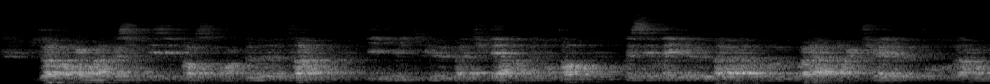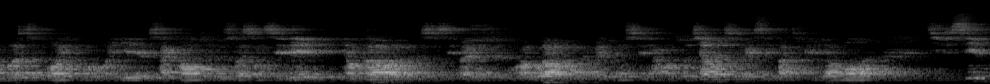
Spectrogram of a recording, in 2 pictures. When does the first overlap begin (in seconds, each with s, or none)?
none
